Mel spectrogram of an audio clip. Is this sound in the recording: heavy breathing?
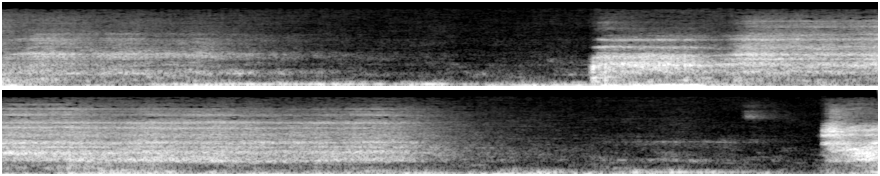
yes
